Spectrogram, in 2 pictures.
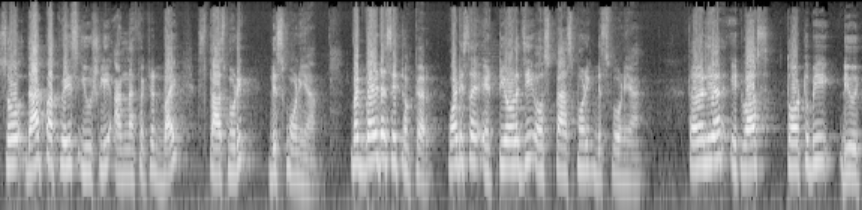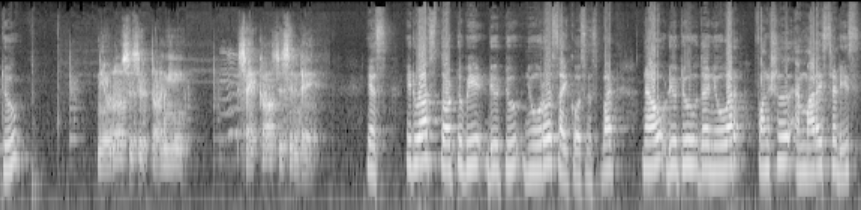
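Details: Adult speaker; normal speech.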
